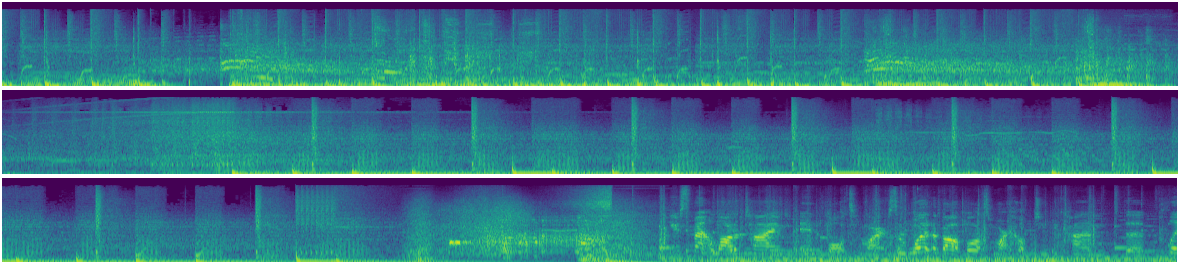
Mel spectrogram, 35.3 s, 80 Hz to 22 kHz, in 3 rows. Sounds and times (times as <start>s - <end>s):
Music: 0.0s - 35.2s.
